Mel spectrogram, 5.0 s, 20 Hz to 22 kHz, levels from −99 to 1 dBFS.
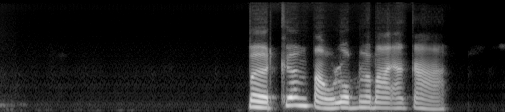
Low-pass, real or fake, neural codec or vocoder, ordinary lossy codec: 19.8 kHz; fake; autoencoder, 48 kHz, 32 numbers a frame, DAC-VAE, trained on Japanese speech; none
